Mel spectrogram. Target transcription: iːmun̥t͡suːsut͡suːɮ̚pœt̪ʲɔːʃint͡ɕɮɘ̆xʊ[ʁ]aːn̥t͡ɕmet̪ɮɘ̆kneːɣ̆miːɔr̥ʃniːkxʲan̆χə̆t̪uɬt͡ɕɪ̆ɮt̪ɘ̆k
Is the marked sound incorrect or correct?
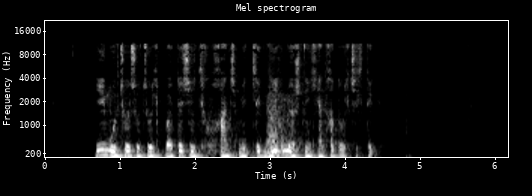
incorrect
